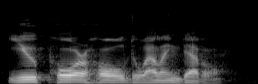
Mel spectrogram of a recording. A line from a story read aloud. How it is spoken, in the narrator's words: The master called out in a loud voice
